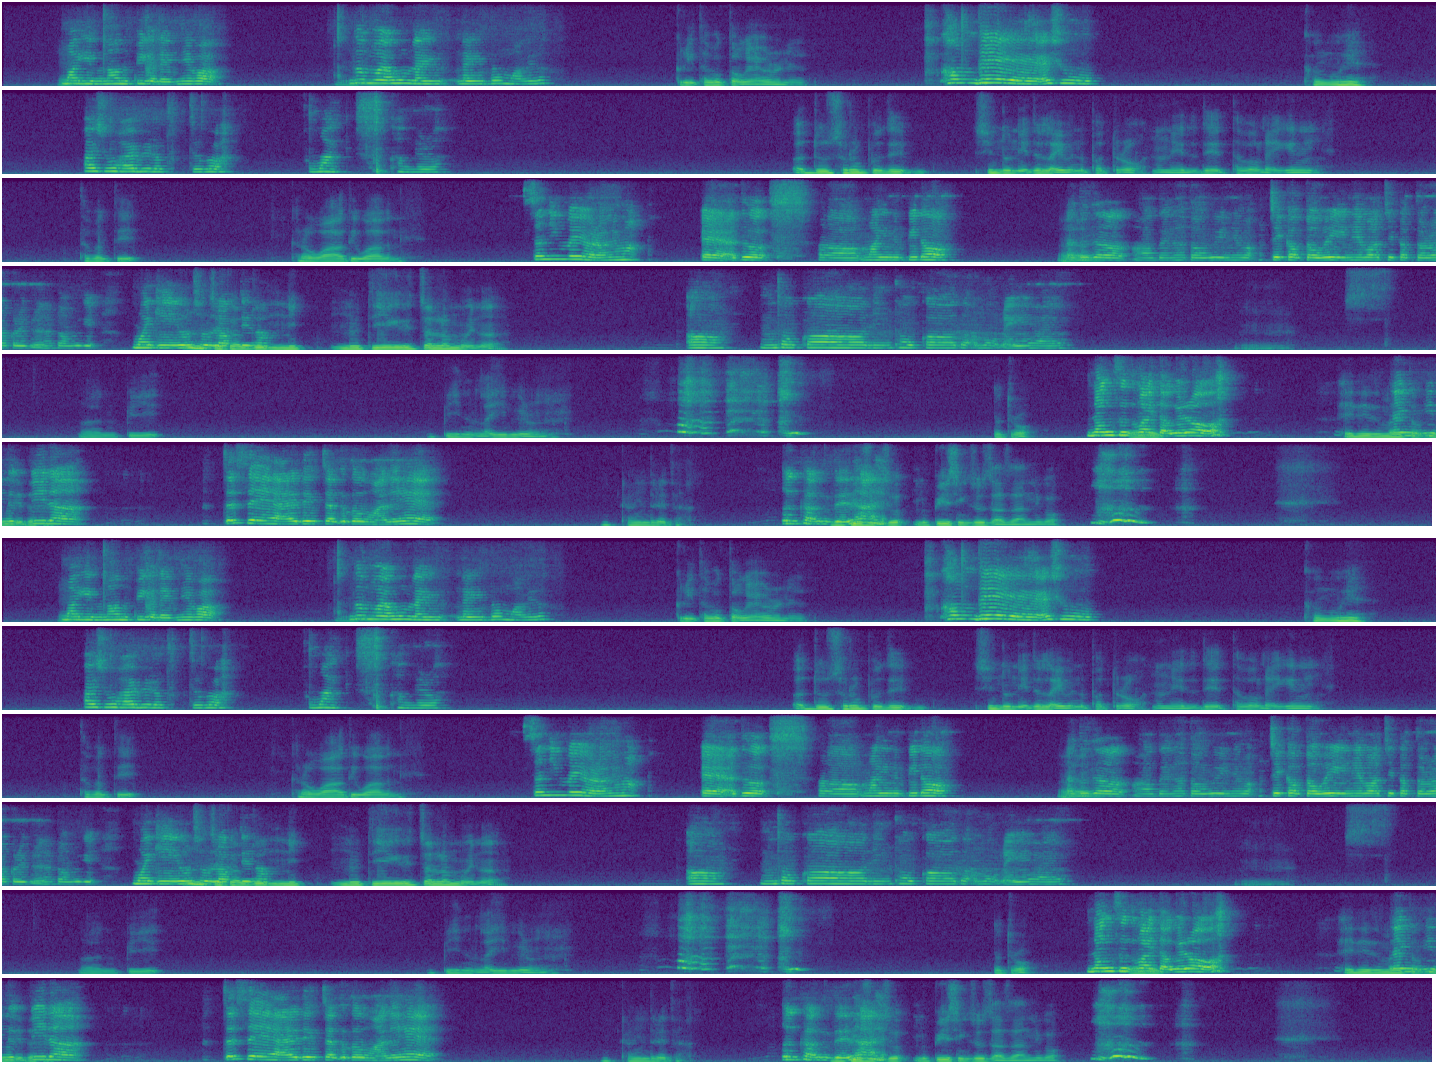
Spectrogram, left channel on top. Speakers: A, on the right; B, on the left.
A: ꯃꯥꯒꯤ
B: ꯎꯝ
A: ꯃꯅꯥꯎꯅꯨꯄꯤꯒ ꯂꯩꯕꯅꯦꯕ ꯑꯗꯨ
B: ꯎꯝ
A: ꯃꯣꯏ ꯑꯍꯨꯝ ꯂꯩ ꯂꯩꯗꯣ ꯃꯥꯜꯂꯦꯗ
B: ꯀꯔꯤ ꯊꯕꯛ ꯇꯧꯒꯦ ꯍꯥꯏꯕ꯭ꯔꯅꯦ
A: ꯈꯪꯗꯦ ꯑꯩꯁꯨ
B: ꯈꯪꯉꯨꯍꯦ
A: ꯍꯥꯏꯁꯨ ꯍꯥꯏꯕꯤꯔꯛꯇꯕ ꯀꯃꯥꯏꯅ ꯈꯪꯒꯦꯔꯣ
B: ꯑꯗꯨ ꯁꯔꯨꯛꯄꯨꯗꯤ ꯁꯤ ꯅꯨꯅꯦꯗ ꯂꯩꯕꯅ ꯐꯠꯇ꯭ꯔꯣ ꯅꯨꯅꯦ ꯑꯗꯨꯗꯤ ꯊꯕꯛ ꯂꯩꯒꯅꯤ ꯊꯕꯛꯇꯤ ꯈꯔ ꯋꯥꯗꯤ ꯋꯥꯒꯅꯤ
A: ꯆꯠꯅꯤꯡꯕ ꯌꯧꯔꯝꯅꯤ ꯃꯥ ꯑꯦ ꯑꯗꯨ ꯑ ꯃꯥꯒꯤ ꯅꯨꯄꯤꯗꯣ
B: ꯑꯥ
A: ꯑꯗꯨꯗ ꯑ ꯀꯩꯅꯣ ꯇꯧꯕꯒꯤꯅꯦꯕ ꯆꯦꯛꯑꯞ ꯇꯧꯕꯤꯒꯤꯅꯦꯕ ꯆꯦꯛꯑꯞ ꯇꯧꯔꯒ ꯀꯔꯤ ꯀꯔꯤꯅꯣ ꯇꯧꯕꯒꯤ ꯃꯣꯏꯒꯤ ꯌꯨꯝꯁꯨ
B: ꯑꯗꯨ ꯆꯦꯛꯀꯞꯇꯨ
A: ꯂꯥꯞꯇꯦꯅ
B: ꯅꯤꯠ ꯅꯨꯡꯇꯤꯒꯤꯗꯤ ꯆꯠꯂꯝꯃꯣꯏꯅ
A: ꯑ ꯅꯤꯡꯊꯧꯀꯥ ꯅꯤꯡꯊꯧꯀꯥꯗ ꯑꯃꯨꯛ ꯂꯩꯌꯦ ꯍꯥꯏꯌꯦ
B: ꯎꯝ ꯑꯁ ꯃꯥ ꯅꯨꯄꯤ ꯅꯨꯄꯤꯗꯨ ꯂꯩꯕꯤꯔꯝꯅꯦ
A: <inaudible>
B: ꯅꯠꯇ꯭ꯔꯣ
A: ꯅꯪꯁꯨ ꯑꯗꯨꯃꯥꯏꯅ
B: ꯃꯥꯗꯤ
A: ꯇꯧꯒꯦꯔꯣ
B: ꯑꯩꯗꯤ ꯑꯗꯨꯃꯥꯏꯅ
A: ꯅꯪꯒꯤ
B: ꯇꯧꯅꯤꯡꯗꯦꯗ
A: ꯅꯨꯄꯤꯅ ꯆꯠꯁꯦ ꯍꯥꯏꯔꯗꯤ ꯆꯠꯀꯗꯧ ꯃꯥꯜꯂꯦꯍꯦ
B: ꯈꯪꯗ꯭ꯔꯦꯗ
A: ꯈꯪꯗꯦꯗ
B: ꯅꯨꯄꯤꯁꯤꯡꯁꯨ ꯅꯨꯞ ꯅꯨꯄꯤꯁꯤꯡꯁꯨ ꯖꯥꯖꯠ ꯖꯥꯠꯅꯤꯀꯣ
A: ꯎꯍ
B: <inaudible>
